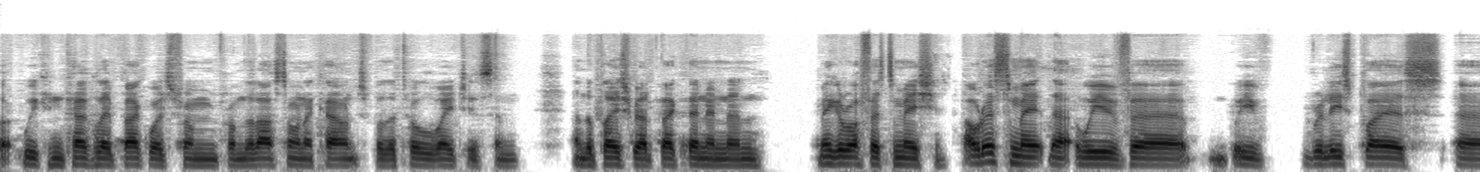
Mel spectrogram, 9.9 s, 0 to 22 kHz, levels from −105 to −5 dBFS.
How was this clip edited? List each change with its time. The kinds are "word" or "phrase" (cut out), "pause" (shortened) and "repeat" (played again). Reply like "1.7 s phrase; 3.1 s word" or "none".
6.3 s pause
